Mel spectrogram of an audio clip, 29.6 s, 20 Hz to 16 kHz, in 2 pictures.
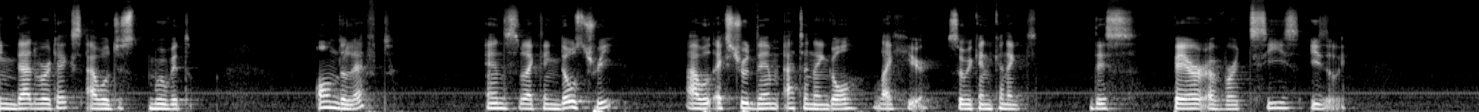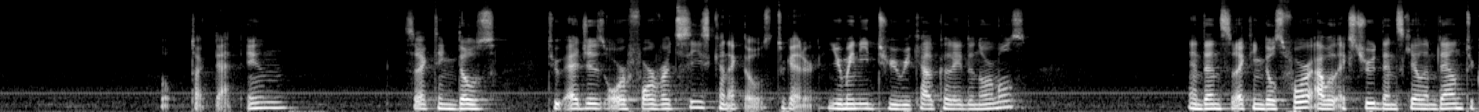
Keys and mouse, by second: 0.1 click, 0.9 a, 1.2-2.2 middle drag, 2.9 click, 4.3 ctrl+click, 5.4 ctrl+KP_1, 6.5 e, 8.8 a, 10.9 g, 13.2 KP_3, 14.8-16.9 drag, 17.0 a, 17.3 middle click, 18.1 2, 18.3 click, 18.6 1, 18.7 middle click, 21.1 f, 21.4 a, 21.7 middle click, 22.3 click, 22.7 middle click, 23.5 click, 24.1 Tab, 24.3 middle click, 24.9 Tab, 25.0 a, 25.3 middle click, 26.5 middle click, 27.3 e, 27.7 s.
